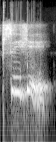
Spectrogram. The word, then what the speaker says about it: psyche: he here, like psyche, in the English language is written with CH and it's pronounced K. So we have psyche, but it's psyche.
